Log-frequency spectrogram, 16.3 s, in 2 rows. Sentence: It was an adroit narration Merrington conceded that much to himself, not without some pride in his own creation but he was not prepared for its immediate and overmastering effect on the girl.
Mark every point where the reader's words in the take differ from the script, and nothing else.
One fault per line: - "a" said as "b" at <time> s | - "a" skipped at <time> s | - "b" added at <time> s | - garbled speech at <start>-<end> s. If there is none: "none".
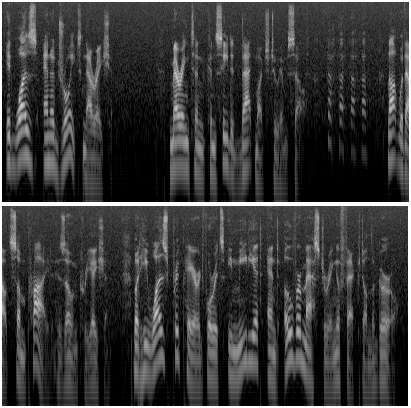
- "not" skipped at 11.4 s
